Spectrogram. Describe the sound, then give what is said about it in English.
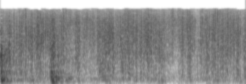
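A log is put on a crackling fire, producing a dense, steady crackle and hiss that continues at an even level throughout, with no talking. “Wait, Pat, I'll put another log on the fire for you.”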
